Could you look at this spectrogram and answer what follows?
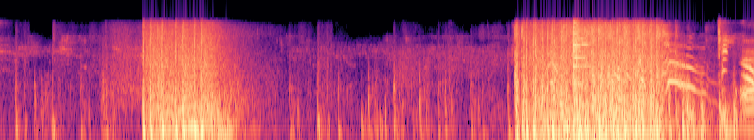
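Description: Gunfire in the video game BGMI: two long, loud bursts of rapid automatic fire separated by a stretch of scattered, quieter shots and clicks.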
